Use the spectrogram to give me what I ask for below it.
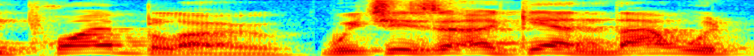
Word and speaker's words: Pueblo: okay and let's check it we just say pueblo when the steel mill what what what why stop talking what what they say pueblo which is again that would be the sort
